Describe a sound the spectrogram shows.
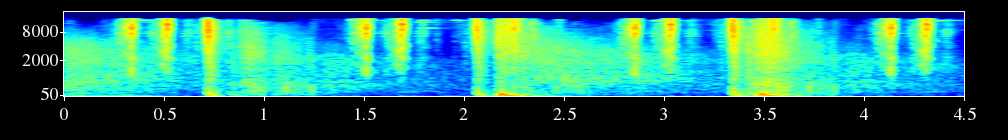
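Gunshots fire one after another at a steady pace.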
